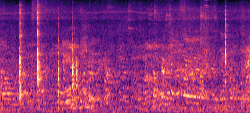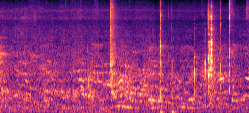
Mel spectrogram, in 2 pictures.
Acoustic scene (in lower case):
restaurant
